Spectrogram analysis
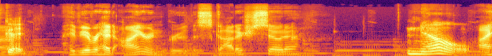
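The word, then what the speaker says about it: Irn-Bru: i've heard of it i thought it was pronounced like earn fruit so it's spelled like urn brew but i think it's yeah i mean the scottish accent they call it iron iron brew okay cool i would try it definitely that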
